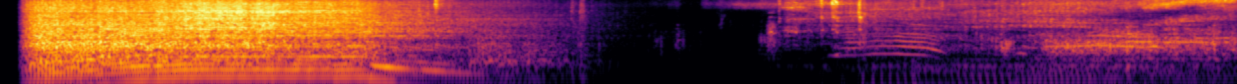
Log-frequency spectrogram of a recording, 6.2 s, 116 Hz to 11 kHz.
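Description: Bajaj Pulsar NS200's single-cylinder engine held at high, steady revs as the rear wheel spins in the dirt, loud, then dropping in pitch about two seconds in and fading out. After a short break, quieter sound with rising and falling pitch returns.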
